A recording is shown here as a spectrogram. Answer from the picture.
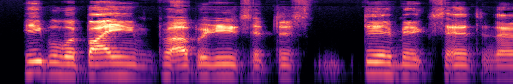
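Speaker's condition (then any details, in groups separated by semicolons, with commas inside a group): Cerebral palsy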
